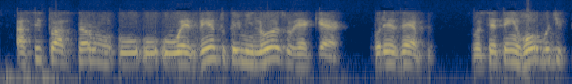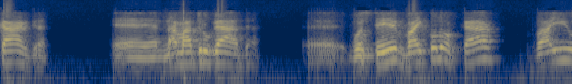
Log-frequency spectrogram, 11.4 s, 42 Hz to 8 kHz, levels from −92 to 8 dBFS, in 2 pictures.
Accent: Brazilian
